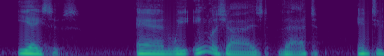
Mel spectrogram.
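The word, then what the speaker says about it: Ἰησοῦς: have Yeshua and Hebrew e Asus in Greek that's the way it's pronounced in Greek e Asus and we englishized that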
